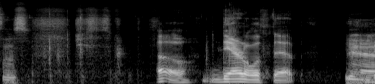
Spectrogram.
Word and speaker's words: Nyarlathotep: Jesus Christ, you pronounce this. Jesus Christ. Oh, Nyarlathotep. Yeah. Nyarlathotep.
